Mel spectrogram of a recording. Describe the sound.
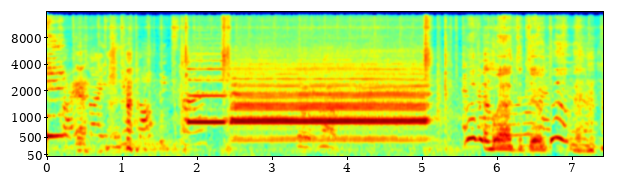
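A train horn sounds one long, steady blast of about three seconds, a bright held chord, with people talking in the stretches before and after it.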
